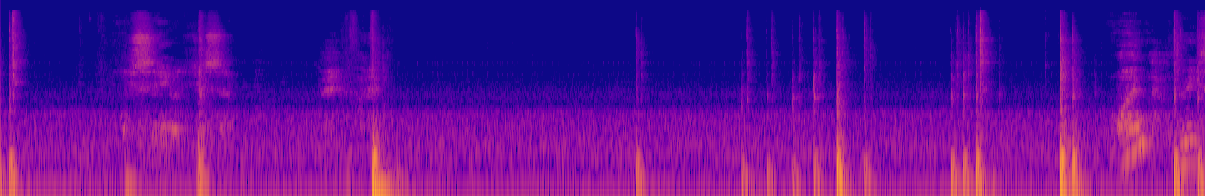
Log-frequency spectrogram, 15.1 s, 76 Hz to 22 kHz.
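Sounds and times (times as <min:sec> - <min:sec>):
computer keyboard typing: 0:11.8 - 0:12.5.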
